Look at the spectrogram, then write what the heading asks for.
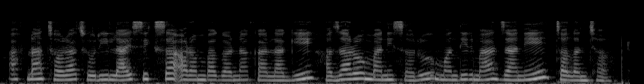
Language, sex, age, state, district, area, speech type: Nepali, female, 30-45, West Bengal, Kalimpong, rural, read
